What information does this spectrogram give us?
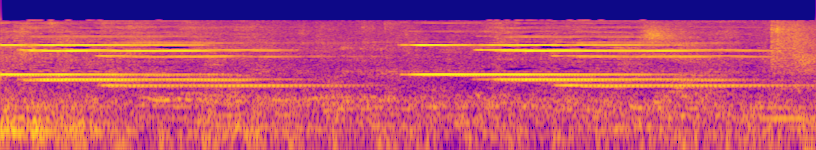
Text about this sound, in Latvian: Lūdzu zvanu.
